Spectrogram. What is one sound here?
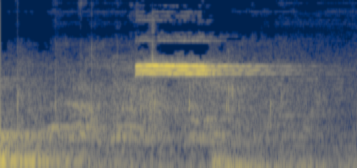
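A referee's whistle blows sharply in a large echoing hall.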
